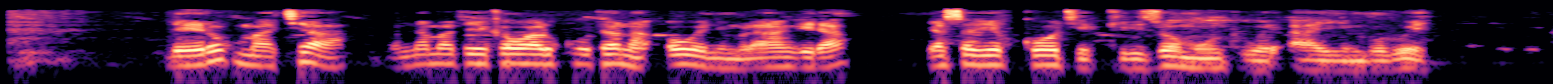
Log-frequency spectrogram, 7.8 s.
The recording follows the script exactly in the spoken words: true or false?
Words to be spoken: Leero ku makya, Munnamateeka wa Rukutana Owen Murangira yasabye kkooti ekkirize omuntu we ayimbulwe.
true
